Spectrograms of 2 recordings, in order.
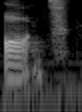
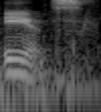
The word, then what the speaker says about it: aunt: it's a fact okay that it should be pronounced aunt but people all say ants and I'm like well if that's spelled like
